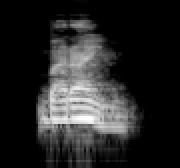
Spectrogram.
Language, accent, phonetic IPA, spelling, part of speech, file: Catalan, Valencia, [baˈɾajn], Bahrain, proper noun, LL-Q7026 (cat)-Bahrain.wav
- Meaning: Bahrain (an archipelago, island, and country in West Asia in the Persian Gulf)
